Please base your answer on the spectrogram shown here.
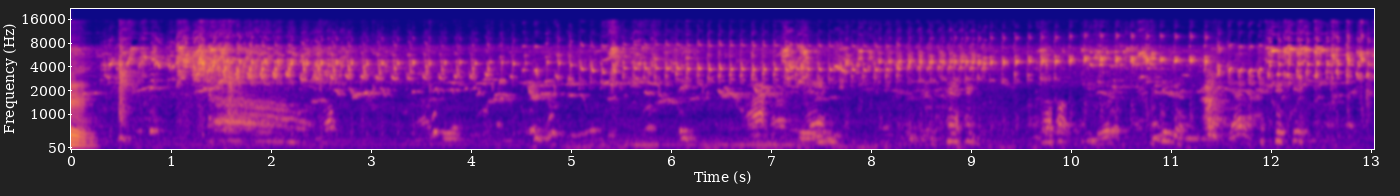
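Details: Indonesian practice bird contest, Single Fighter class, with a lovebird delivering a long unbroken stream of rapid high-pitched chattering and trilling, while people talk and other bird chirps sound underneath.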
